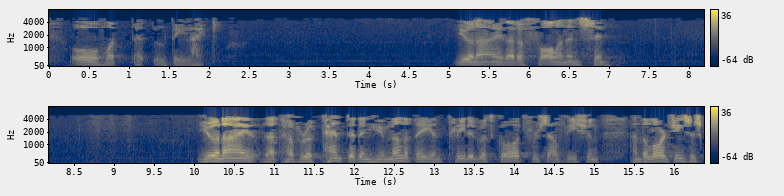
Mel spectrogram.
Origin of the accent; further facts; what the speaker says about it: Hillsborough, Northern Ireland, United Kingdom; I was brought up in Hillsborough.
